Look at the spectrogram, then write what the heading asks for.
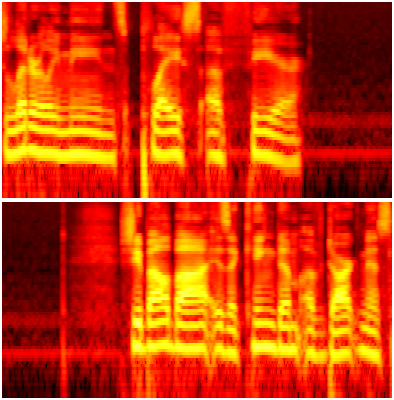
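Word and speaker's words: Xibalba: In this text, the underworld or hell is called Sibalba, pronounced Sheibbalba, which literally means place of fear. Shibalba is a kingdom of darkness located far below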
